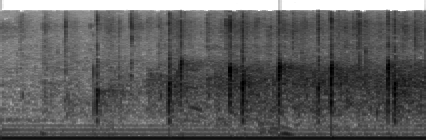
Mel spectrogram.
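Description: Audience applause of scattered, irregular claps, sparse and moderately loud, over a steady low electrical hum, with no one speaking.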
